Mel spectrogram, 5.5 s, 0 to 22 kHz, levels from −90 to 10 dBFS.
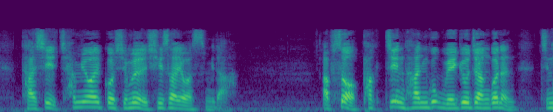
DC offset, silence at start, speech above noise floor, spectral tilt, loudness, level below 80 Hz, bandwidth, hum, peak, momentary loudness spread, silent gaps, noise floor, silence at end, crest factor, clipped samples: under 0.1%; 0.25 s; 37 dB; -3 dB/octave; -20 LUFS; -60 dBFS; 7.6 kHz; none; -4 dBFS; 13 LU; none; -57 dBFS; 0 s; 18 dB; under 0.1%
